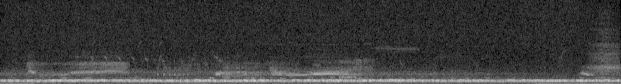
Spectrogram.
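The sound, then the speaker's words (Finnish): A continuous chorus of black grouse males bubbling at a spring lek, older cocks at the centre and young males farther off, a dense, steady rolling coo from many birds at once, with occasional higher calls rising briefly above it. “Maisema täyttyy teerien puputuksesta.”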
